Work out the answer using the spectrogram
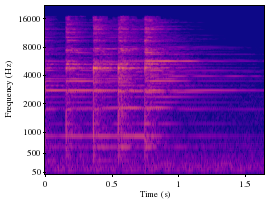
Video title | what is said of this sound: Class 8th Science Metals and Non-metals | और ये सोनोरिटी को प्रूव करता है कि मेटल आर सोनोरस।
